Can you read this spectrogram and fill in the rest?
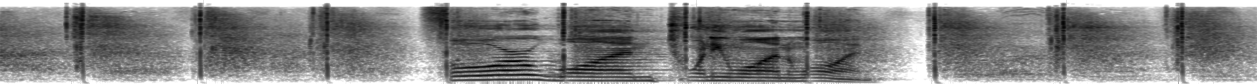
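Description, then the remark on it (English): Crisp, loud claps ring out in a patterned rhythm as an audience claps in unison; the beat pauses midway while a raised voice calls out, then the claps resume. “Give yourselves a hand. You're tired of clapping.”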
